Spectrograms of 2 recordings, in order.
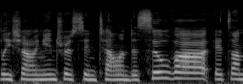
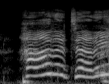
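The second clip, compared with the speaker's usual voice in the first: put-on full-on boy voice, higher and louder; 10 semitones higher, 6 dB louder than usual. Retelling what a boy said to people walking past: imitating a boy's full-on voice. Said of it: "he put on the full-on voice".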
